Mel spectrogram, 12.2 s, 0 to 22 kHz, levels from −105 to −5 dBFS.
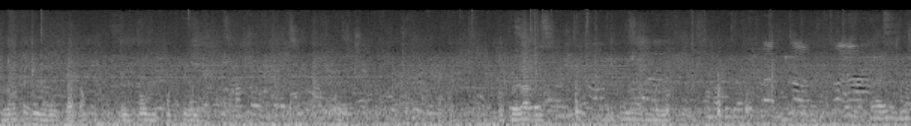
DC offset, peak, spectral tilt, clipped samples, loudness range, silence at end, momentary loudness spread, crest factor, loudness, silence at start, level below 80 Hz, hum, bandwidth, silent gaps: under 0.1%; -22 dBFS; -5 dB/octave; under 0.1%; 2 LU; 0 s; 5 LU; 16 dB; -40 LUFS; 0 s; -46 dBFS; none; 16.5 kHz; none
